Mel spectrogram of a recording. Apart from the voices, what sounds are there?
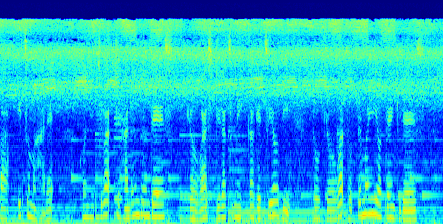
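cicadas buzzing outdoors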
